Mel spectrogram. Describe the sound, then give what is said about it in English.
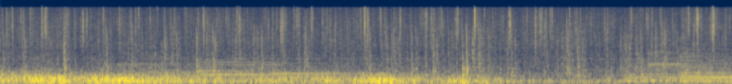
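Steady rain patters on a surface while a low thunder rumbles and swells underneath, rattling a window, with faint tonal hums drifting in and out of the background. “You can hear a slight rumble of thunder in the air as it rattles the window in front of you.”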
